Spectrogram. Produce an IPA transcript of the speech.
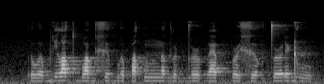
ɾʊə̯bilʲʊtˤ bʊɡxʲʌ bəputˤnːʌɡɾʊɖ d̪ə˞bæpːə˞ xʲɔɡt̪ə˞ ɾɪɖu

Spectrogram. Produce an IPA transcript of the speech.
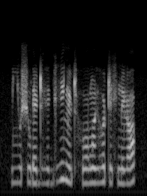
ʎoʃuɾe ɖʱeɡʱilʲæ̃ʈ hulˠẽ ɦoʈixniɭɒ

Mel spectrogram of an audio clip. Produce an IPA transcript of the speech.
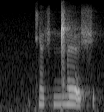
cɛ̃ʃŋ͡ǁɛʃ

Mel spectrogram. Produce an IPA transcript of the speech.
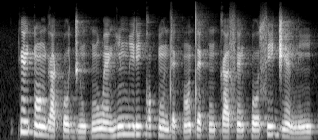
kɛ̃˦k͡pɔ̃˧ ɡa˨k͡po˨ d͡ʒũ˨kũ˨˦ wɛ̃˧ɡĩ˦mi˦ɾi˦ ɡɔ˦k͡pũ˧ dɛ˨kɔ̃˨˦tɛ˦˨kũ˧ ka˧sɛ̃˧ k͡po˧si˦ d͡ʒɛ̃˦˨nĩ˧

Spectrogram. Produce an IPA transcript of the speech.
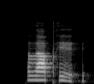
ðapʰɪʔ

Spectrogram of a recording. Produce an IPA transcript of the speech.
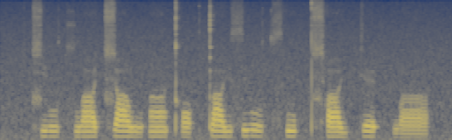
t͡ɕju˨˩t͡swa˧t͡ɕa˥˧w | ã˧kʰɔ˨k̚ t̪a˥˧jsju˥˧t͡sʰĩ˦t̚t͡ɕʰa˥˧j ke˦ʔpwa˨˩

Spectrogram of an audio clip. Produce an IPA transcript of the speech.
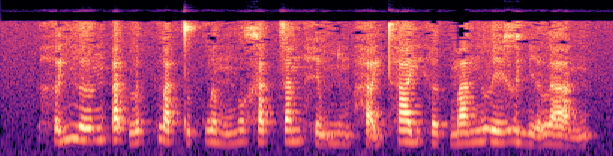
hə̰˧˥jŋəː˨˦ŋ ʔa˨˩t̚lə˦˥p̚ kwa˨˩k̚t̪ṵ˧˨ kwə˧˩mŋɔ̤˨˩ xa˨˩k̚ sa˧nhḛ˧˨wɲə˧˩m ha̰˧˥jt̪ʰa˧jhəː˨˩k̚ ma˨˦n ve˨˦ɣə̤˨˩jlḭ˧˨ə̯la˧˩˨ŋ

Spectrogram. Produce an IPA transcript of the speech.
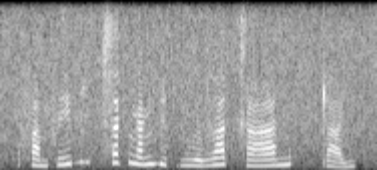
fa˨˩mfe˧˥ɓi˦˥p̚sa˦˥k̚ ŋa˧˥ŋɓe˨˩p̚ vu˨˩ə̯ va˦˥t̚xa˧˥n | ʈa˨˩˨j

